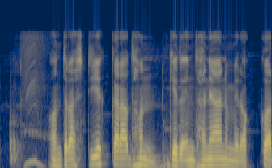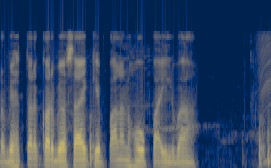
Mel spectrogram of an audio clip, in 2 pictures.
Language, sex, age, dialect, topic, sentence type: Bhojpuri, male, <18, Southern / Standard, banking, statement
